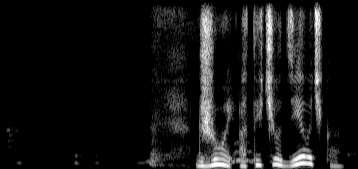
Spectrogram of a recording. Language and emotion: Russian, neutral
